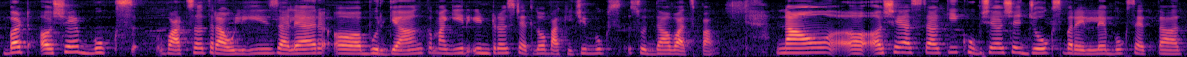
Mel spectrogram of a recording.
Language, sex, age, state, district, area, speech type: Goan Konkani, female, 30-45, Goa, Salcete, urban, spontaneous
